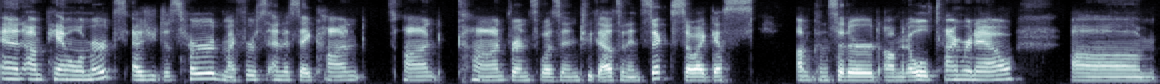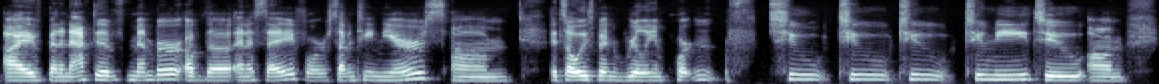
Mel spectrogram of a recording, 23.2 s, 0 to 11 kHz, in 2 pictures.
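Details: Adult woman who stutters, an NSA member for 17 years, co-presenting a webinar; part-word and word repetitions appear in this stretch; stuttering.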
